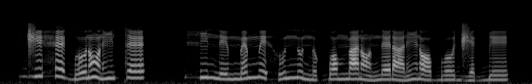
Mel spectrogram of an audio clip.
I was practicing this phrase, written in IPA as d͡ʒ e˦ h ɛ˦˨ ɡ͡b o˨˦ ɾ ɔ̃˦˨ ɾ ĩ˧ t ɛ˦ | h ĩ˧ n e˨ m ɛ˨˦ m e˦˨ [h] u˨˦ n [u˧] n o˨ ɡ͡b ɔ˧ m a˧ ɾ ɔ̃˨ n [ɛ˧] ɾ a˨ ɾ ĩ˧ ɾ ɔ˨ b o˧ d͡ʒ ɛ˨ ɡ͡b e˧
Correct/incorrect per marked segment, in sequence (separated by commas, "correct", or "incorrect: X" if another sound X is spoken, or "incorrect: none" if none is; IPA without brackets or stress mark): correct, incorrect: u˦˨, correct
